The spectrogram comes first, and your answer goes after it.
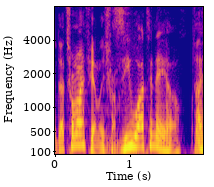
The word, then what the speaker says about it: Zihuatanejo: Zihuatanejo. I said it right. And it's spelled crazy.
